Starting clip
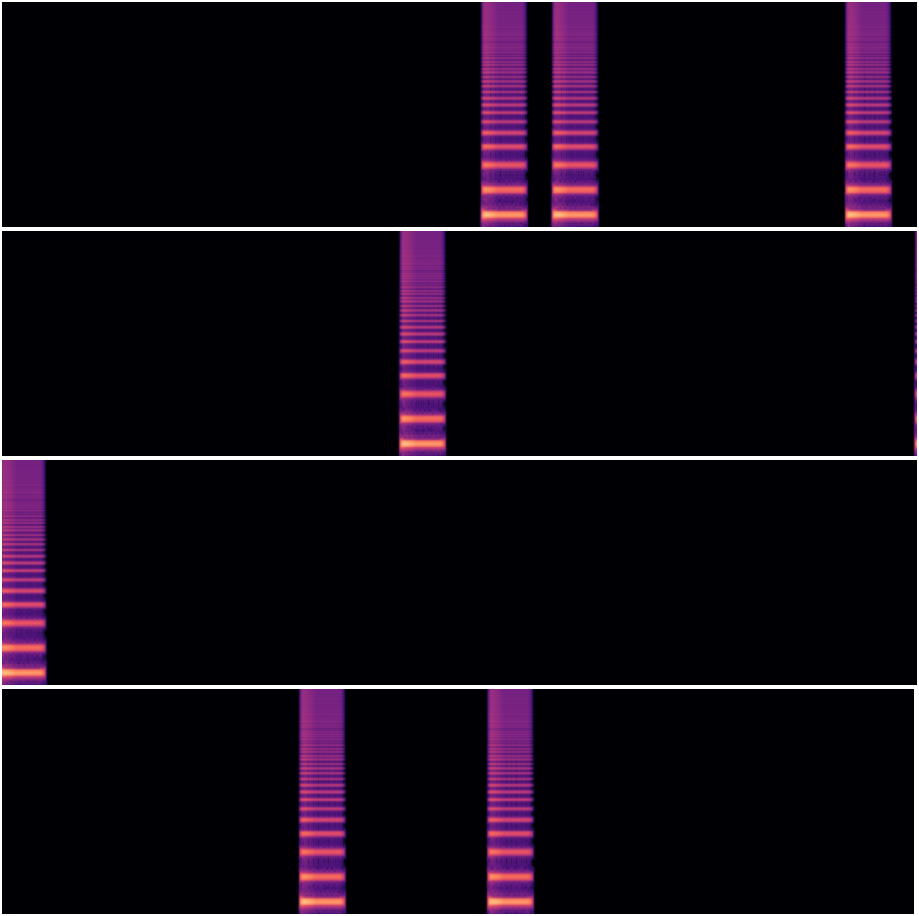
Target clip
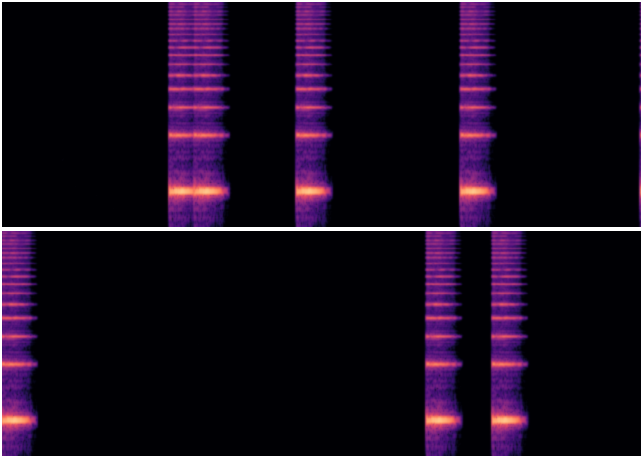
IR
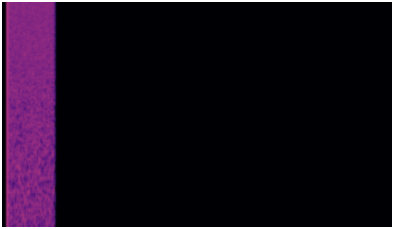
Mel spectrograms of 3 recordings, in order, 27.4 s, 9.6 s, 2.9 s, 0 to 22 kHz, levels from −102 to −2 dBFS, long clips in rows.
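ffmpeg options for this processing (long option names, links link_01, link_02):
-filter_complex "[0:a]aecho=1:1:117:0.133[link_01];[1:a]atrim=start_sample=2205,asetrate=48510,aresample=44100[link_02];[link_01][link_02]afir=irnorm=-1:irlink=0,asetrate=126126,aresample=44100,volume=1.5dB"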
